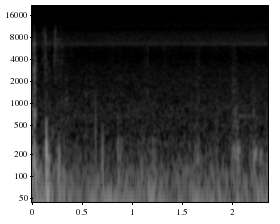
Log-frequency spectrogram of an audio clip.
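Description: A sharp plastic click right at the start and a softer knock just after, then faint small clicks and rubbing as a hand works the plastic parts around a car's cabin filter housing under the dashboard.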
